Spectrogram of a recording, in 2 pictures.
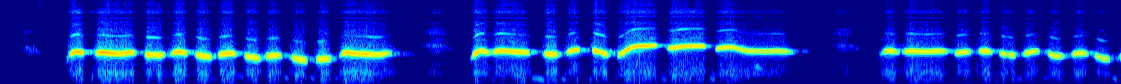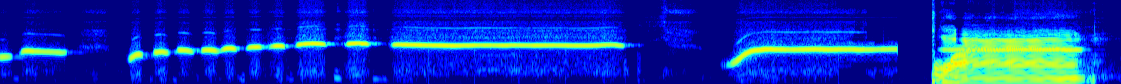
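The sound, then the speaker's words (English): A person whistles a melody in several phrases, mixing quick tongued notes with long held tones and gliding pitch, loud and alone; a brief buzzy, reedy tone ends it. “So, yeah, I'll just whistle it every day when we start.”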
